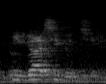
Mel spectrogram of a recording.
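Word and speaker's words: 東口: East exit, and it's pronounced Higashiguchi.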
